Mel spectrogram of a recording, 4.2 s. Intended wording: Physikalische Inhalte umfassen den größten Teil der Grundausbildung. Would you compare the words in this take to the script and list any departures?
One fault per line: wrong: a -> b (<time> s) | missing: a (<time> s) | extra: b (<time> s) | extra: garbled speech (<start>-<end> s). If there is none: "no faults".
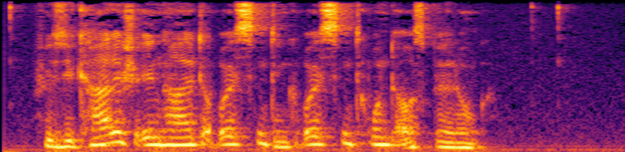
wrong: umfassen -> größten (1.4 s)
missing: Teil der (2.4 s)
